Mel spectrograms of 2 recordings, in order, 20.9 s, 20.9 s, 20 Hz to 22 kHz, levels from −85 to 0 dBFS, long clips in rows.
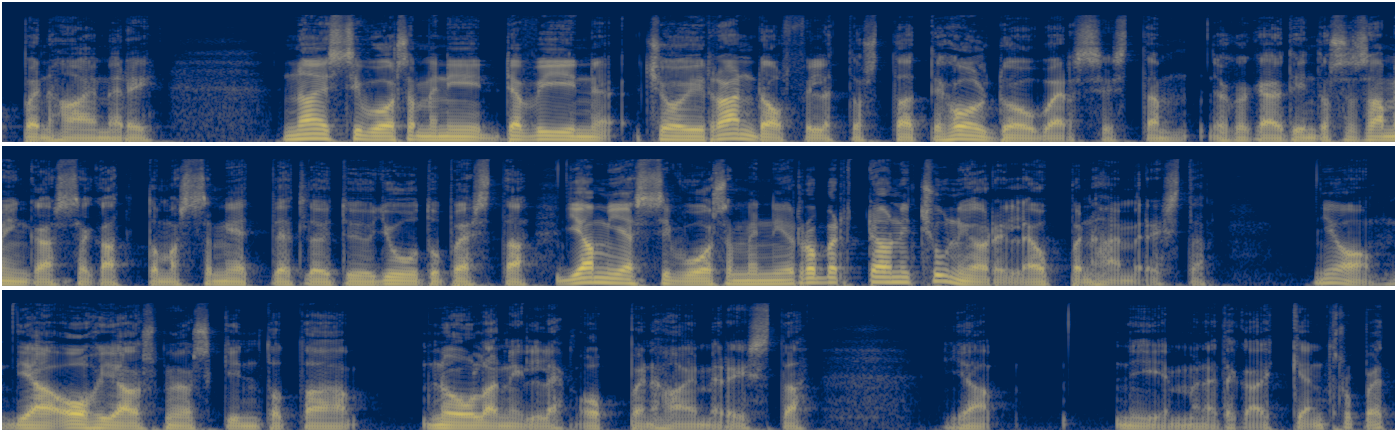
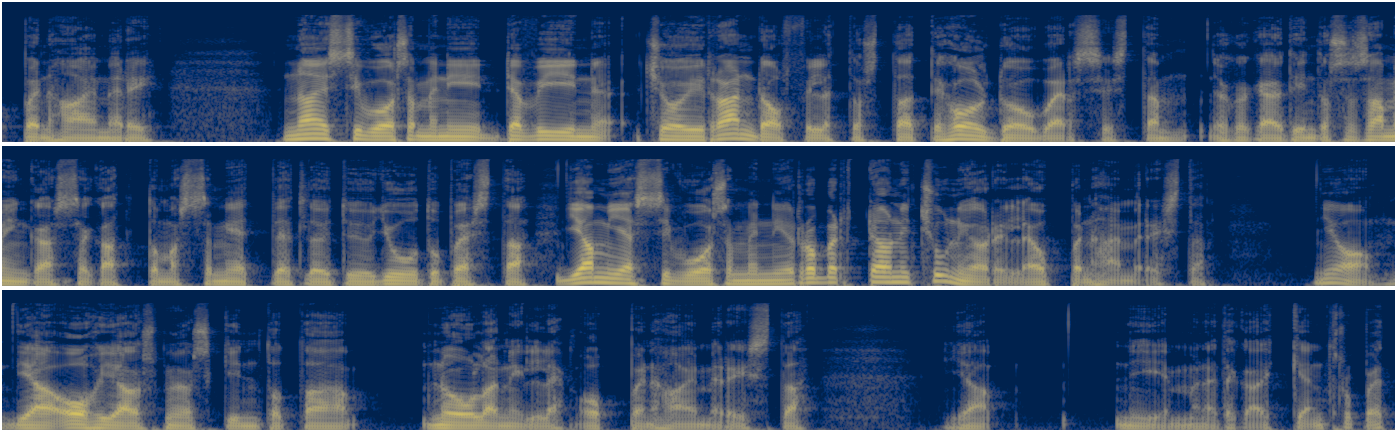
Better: neither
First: none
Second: none

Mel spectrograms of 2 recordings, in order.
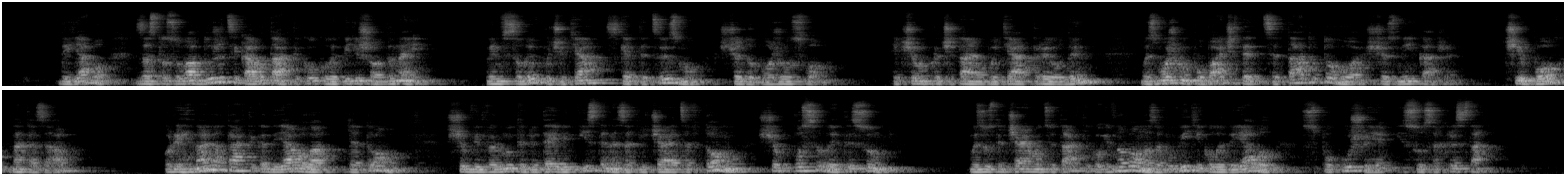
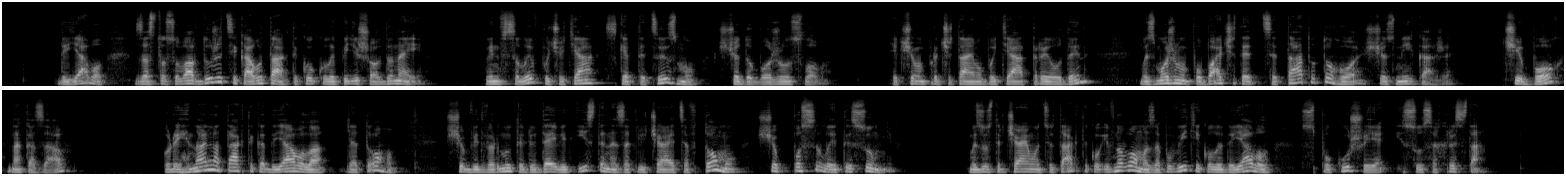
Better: second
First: off-mic speech; far // room echo; noticeable; dies away in 0.4 s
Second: none

